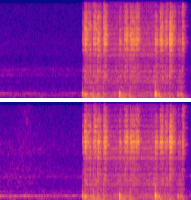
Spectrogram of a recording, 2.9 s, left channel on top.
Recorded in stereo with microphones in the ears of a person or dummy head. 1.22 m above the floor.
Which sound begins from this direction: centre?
Writing, at 1.2 s.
